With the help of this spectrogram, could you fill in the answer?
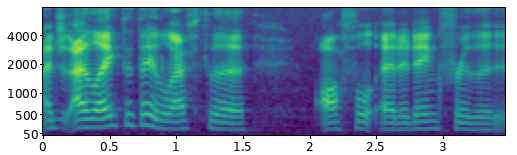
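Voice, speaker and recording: At a moderate pace, a woman speaks in a bright, sharp tone with fairly low pitch and ordinary pitch variation. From US. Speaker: podcast co-host. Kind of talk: casual chat.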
